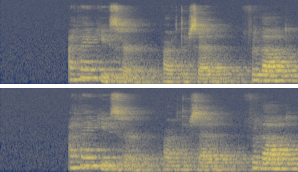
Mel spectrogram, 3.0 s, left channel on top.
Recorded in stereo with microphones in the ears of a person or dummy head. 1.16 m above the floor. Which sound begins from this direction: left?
A woman speaking, at 0.7 s.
